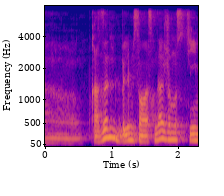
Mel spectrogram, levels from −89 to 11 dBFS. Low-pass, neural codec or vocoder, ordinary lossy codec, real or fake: 7.2 kHz; codec, 24 kHz, 6 kbps, HILCodec; none; fake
